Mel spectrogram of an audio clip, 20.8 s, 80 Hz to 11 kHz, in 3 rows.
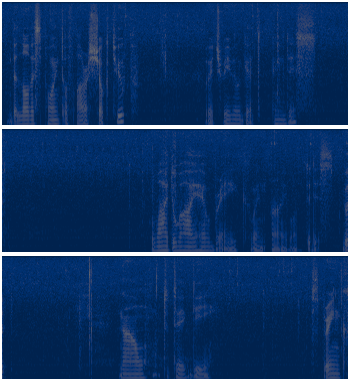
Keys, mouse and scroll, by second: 2.6 middle click, 5.3 Tab, 6.7 Tab, 9.9 ctrl+z, 15.0-18.2 middle drag, 18.2-20.7 drag.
